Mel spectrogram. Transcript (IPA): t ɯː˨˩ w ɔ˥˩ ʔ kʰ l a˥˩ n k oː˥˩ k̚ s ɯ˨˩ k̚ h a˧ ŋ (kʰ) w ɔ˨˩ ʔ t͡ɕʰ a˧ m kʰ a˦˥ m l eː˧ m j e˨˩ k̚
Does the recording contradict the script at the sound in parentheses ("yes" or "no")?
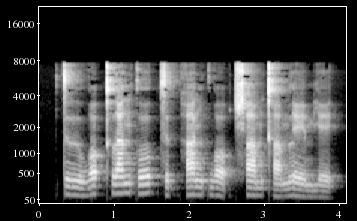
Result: yes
